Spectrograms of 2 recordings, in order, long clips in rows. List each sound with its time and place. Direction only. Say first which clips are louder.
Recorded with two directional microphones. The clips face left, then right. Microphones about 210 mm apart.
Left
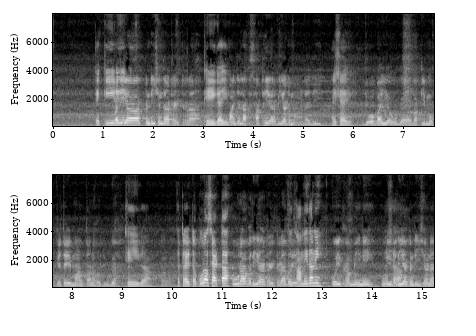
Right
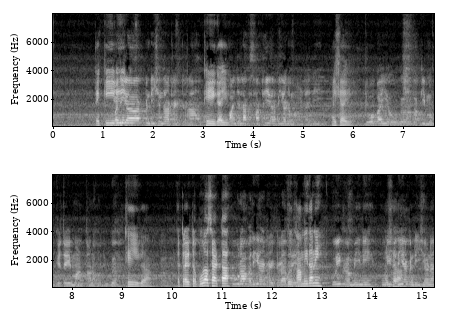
0.9 s a man's voice: left 4 dB; centre (ahead or behind)
1.5 s a man's voice: left 5 dB; 40° left (ahead or behind)
3.0 s a man's voice: left 3 dB; centre (ahead or behind)
3.5 s a man's voice: left 5 dB; 40° left (ahead or behind)
5.5 s speech: left 2 dB; 5° left (ahead or behind)
6.2 s a man's voice: left 7 dB; 45° left (ahead or behind)
9.0 s a man's voice: left 2 dB; centre (ahead or behind)
11.3 s a man's voice: left 7 dB; 45° left (ahead or behind)
12.3 s a man's voice: left 2 dB; centre (ahead or behind)
13.2 s a man's voice: left 8 dB; 45° left (ahead or behind)
14.3 s a man's voice: left 6 dB; centre (ahead or behind)
14.6 s a man's voice: left 8 dB; 45° left (ahead or behind)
